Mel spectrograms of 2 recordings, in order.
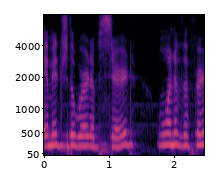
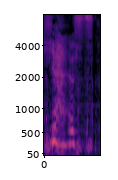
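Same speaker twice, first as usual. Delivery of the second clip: normal talking voice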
